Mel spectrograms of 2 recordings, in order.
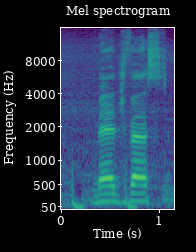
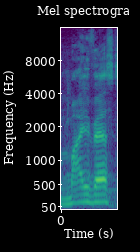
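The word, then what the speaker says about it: Majvest: the standard white house wrap to this sega mag vest or my vest as it's pronounced 200.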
